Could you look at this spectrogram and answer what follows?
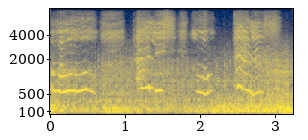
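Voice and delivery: frightened. Acted. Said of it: "as though you've seen a ghost".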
